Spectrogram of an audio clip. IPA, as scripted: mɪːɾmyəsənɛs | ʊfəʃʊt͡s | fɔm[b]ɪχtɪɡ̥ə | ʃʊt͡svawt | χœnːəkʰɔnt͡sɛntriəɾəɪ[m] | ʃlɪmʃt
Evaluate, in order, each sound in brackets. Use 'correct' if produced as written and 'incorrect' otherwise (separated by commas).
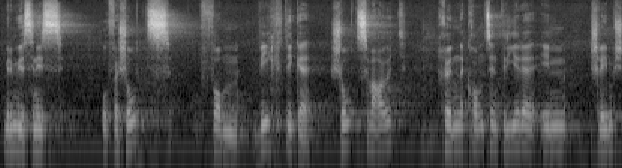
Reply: incorrect, correct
